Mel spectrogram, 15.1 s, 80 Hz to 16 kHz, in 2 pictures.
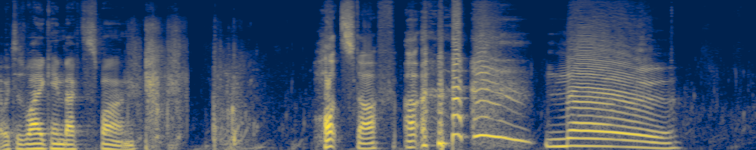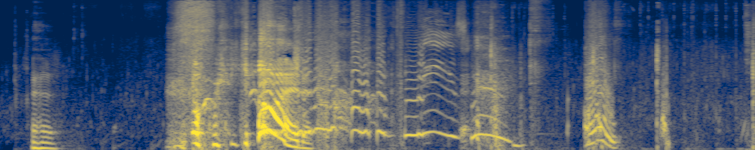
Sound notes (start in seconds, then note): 4.1 laughing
